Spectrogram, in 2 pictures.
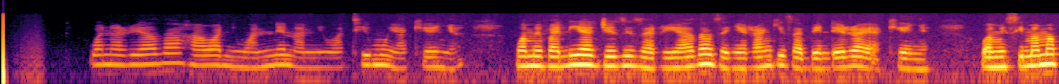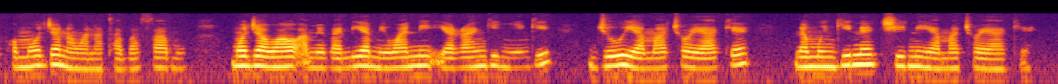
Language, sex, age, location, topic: Swahili, female, 50+, Kisii, education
